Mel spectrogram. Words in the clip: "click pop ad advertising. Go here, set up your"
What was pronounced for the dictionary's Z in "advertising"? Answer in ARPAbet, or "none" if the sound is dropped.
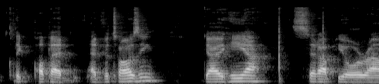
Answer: Z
